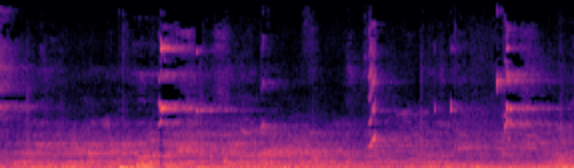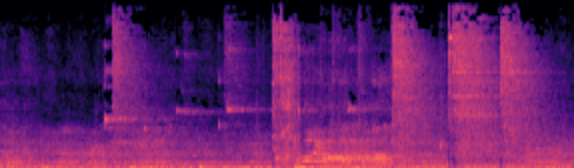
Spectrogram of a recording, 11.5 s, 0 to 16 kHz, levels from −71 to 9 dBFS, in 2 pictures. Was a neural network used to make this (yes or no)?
no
